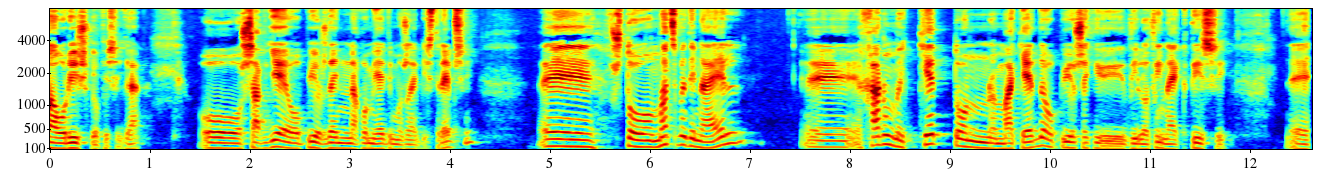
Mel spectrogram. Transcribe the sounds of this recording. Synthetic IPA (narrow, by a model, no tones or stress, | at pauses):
mɐoɾisço̞fisikɐ̰ | o̞sɐvʝe̞o̞ːpio̞zðe̞nineɐko̞miɐet̪imo̞znɐepist̪ɾe̞psi | est̪o̞mɐt͡sme̞t̪inɐe̞l | exɐnume̞ce̞t̪o̞nmɐce̞nd̪ɐoːpio̞se̞çḭðilo̞θinɐe̞kt̪isi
